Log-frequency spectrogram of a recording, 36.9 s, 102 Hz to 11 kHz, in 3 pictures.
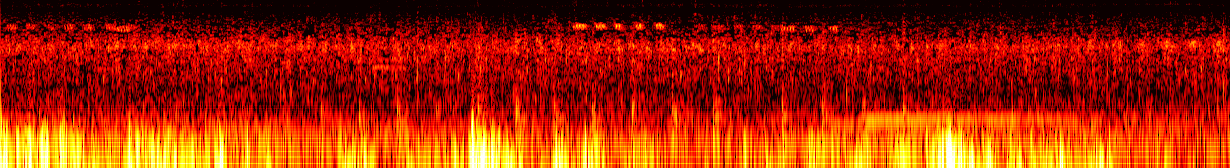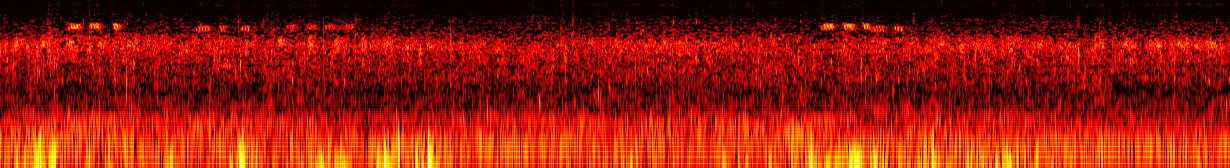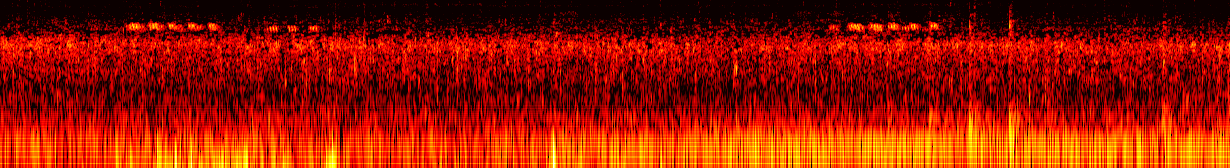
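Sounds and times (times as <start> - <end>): trickling water: 0.0 - 36.9
insect chorus: 12.9 - 13.6, 32.8 - 34.1.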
